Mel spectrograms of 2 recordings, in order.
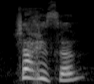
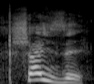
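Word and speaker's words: Scheiße: prononcer. Hein? L'enfant voulait faire popo. Hein? Et puis ça m'a dit, t'étais Charcine. Charcine. Non. Scheisse.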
